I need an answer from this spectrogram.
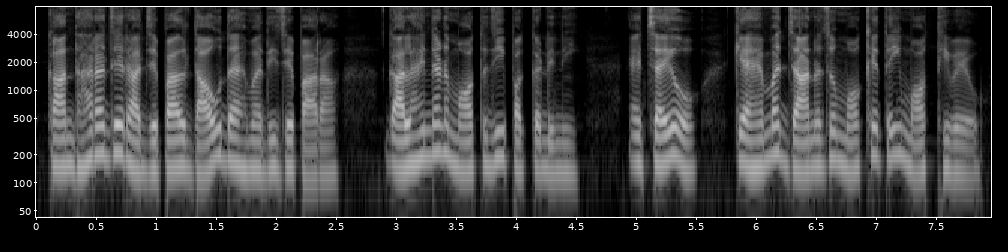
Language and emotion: Sindhi, neutral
